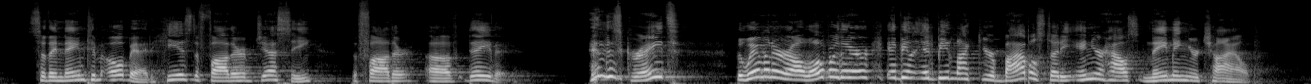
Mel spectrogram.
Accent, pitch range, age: American, 150-230 Hz, 40-59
